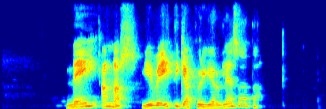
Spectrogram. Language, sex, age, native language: Icelandic, female, 30-39, Icelandic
